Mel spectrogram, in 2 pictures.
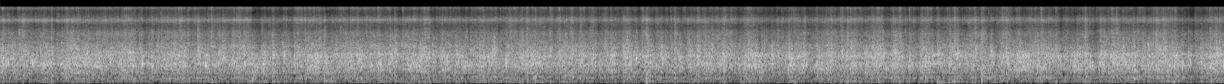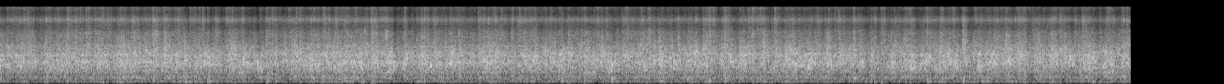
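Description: Hail and rain falling on a corrugated metal roof: a loud, dense, steady clatter of countless small impacts on the sheets, cutting off abruptly near the end.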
